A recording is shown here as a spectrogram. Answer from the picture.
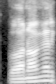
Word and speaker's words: বনং: তাহলে এজন্য উচ্চারণের সময় সবসময় আমরা ম এর মত উচ্চারণ করব। কিন্তু লেখার সময় আমাদেরকে যেন ঠিক রেখেই আমরা যেন লিখি। মানে কি? তাহলে আমরা উচ্চারণের সময় কি বলব? বনম বনং এর ক্ষেত্রে বনমংের ক্ষেত্রেও যেমন বনম উচ্চারণ হবে।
